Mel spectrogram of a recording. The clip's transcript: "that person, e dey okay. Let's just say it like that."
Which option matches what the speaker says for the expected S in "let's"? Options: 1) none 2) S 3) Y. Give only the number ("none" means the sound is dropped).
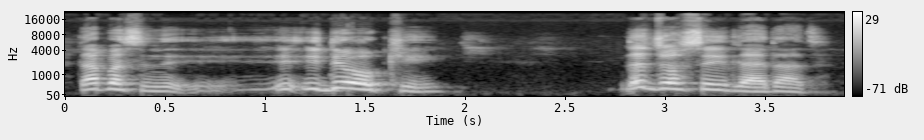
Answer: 1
